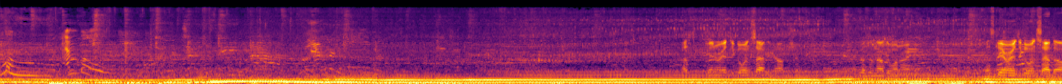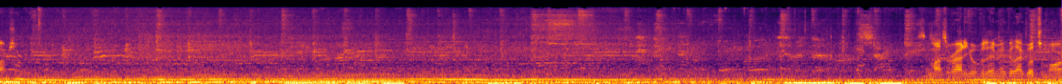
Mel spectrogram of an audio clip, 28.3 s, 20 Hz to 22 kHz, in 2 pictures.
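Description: Lamborghini Aventador V12 engine running at low revs as the car creeps past, a steady low drone that rises and falls slightly a few times. Crowd chatter mixes in around it.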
